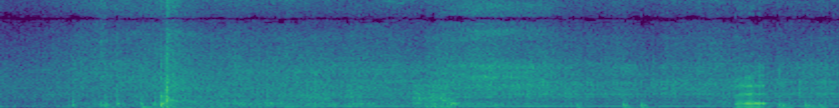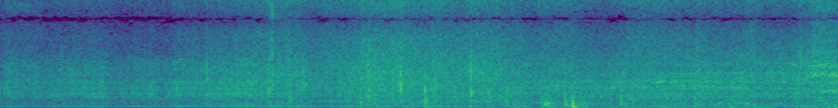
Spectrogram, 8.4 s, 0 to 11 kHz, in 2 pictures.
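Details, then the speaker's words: 2016 Ford F250 after fuel filter replacement, key cycled: faint, steady low hum as the lift pump primes fuel through the new filter; normal fuel pump priming. "I don't know if you can hear it, but you hear the pump running. So, it's going to start getting all the fuel move back up."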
